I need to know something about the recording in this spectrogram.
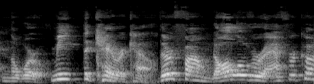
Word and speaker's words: caracal: amazing I never know about the car the caracal oh okay crazy cat did I say it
